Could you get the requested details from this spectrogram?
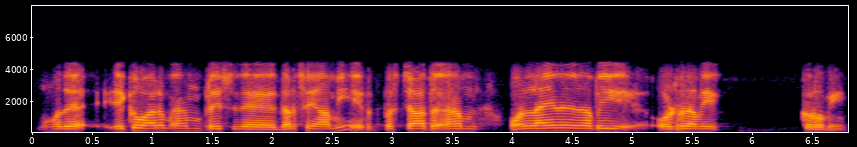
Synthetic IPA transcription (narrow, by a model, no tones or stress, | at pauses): ɦod̪ɐeːkːɨʋaːɾɐmɐɦɐmpɾeːsd̪ɐɾseaːmieːt̪ɐt̪̚pɐst͡ʃaːt̪ɨɐɦɐm | oːnlajnɐpioːɾɖɐɾaːmi | kɐɾoːmi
